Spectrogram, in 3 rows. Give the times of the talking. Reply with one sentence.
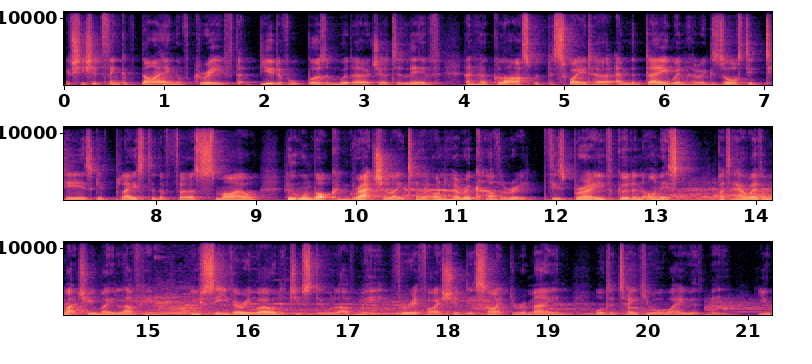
The talking can be heard from 0.0 to 21.2 s.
